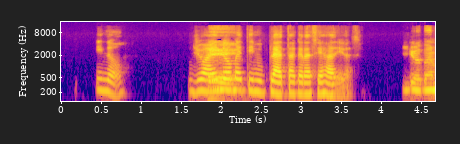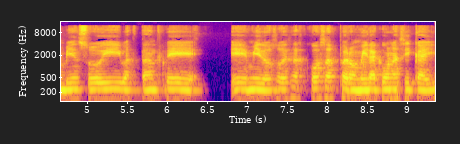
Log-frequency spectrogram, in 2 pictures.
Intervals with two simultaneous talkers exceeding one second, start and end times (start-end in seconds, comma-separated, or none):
none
